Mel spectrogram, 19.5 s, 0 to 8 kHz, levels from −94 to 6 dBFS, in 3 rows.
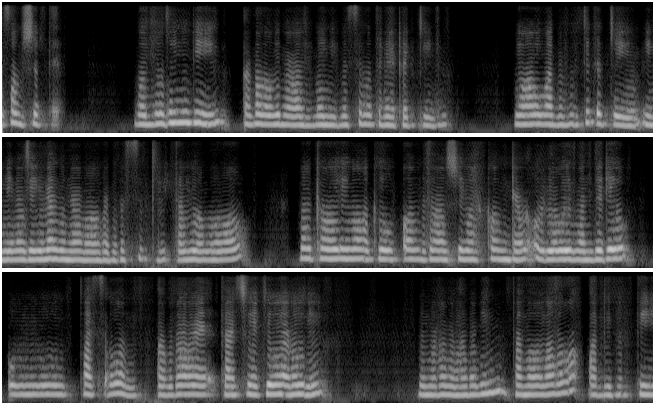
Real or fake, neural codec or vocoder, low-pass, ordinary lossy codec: fake; codec, 16 kHz, 0.5 kbps, FreqCodec, smaller model; 7.2 kHz; none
